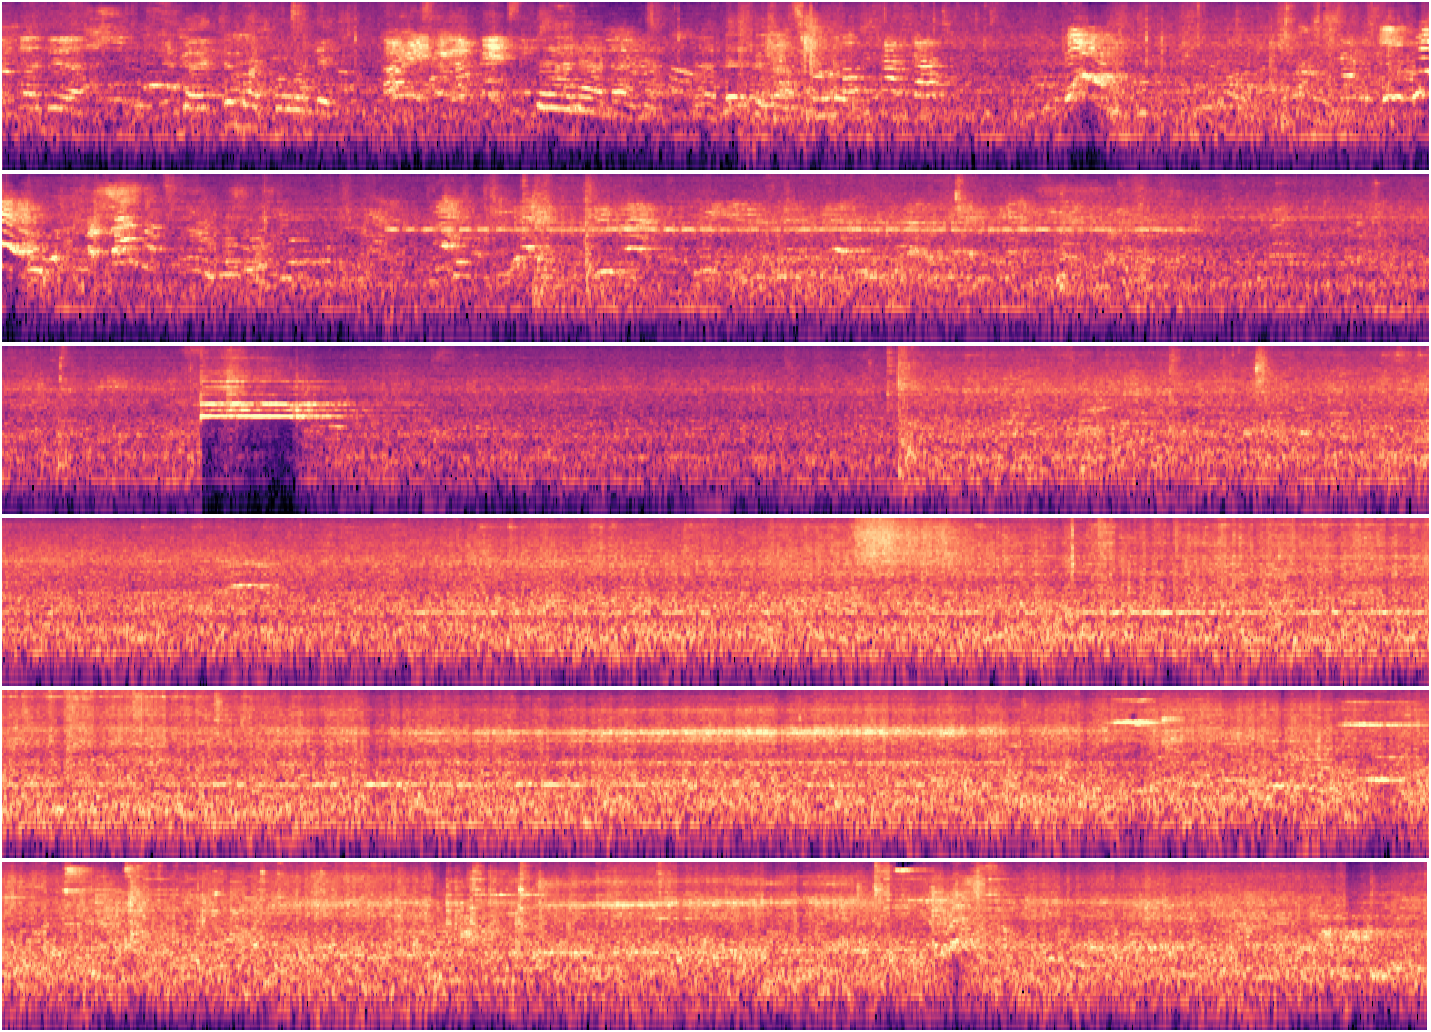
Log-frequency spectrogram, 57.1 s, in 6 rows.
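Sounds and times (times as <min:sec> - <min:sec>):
rumble of wheels on rail: 0:00.0 - 0:57.0
metallic wheel squeal: 0:45.4 - 0:46.0, 0:47.0 - 0:48.2.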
